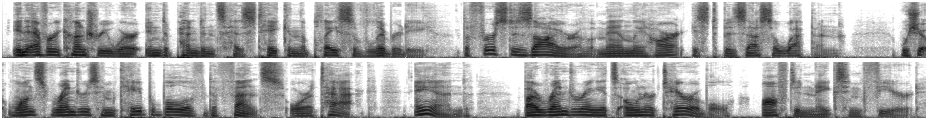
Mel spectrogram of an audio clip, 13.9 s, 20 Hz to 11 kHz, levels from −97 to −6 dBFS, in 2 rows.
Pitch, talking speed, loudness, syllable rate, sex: 115 Hz, 185 wpm, -19 LUFS, 6.1 syllables/s, male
